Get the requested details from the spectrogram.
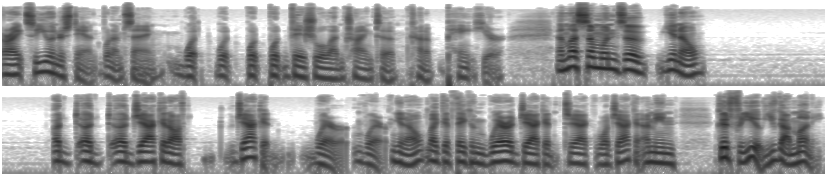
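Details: Adult male comedian who stutters and says he sometimes switches words after stuttering; word repetitions; stuttering.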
